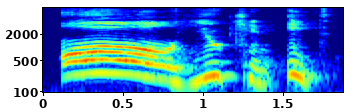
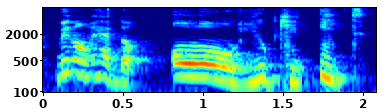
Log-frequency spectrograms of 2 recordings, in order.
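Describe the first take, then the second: First: "All you can eat" drawn out very slowly and louder, each word spelt out; mock the careful pronunciation, word by word; slow exaggerated pronunciation. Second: Said in the usual way. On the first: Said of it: "you was gonna pronounce it". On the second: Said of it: "She said".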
